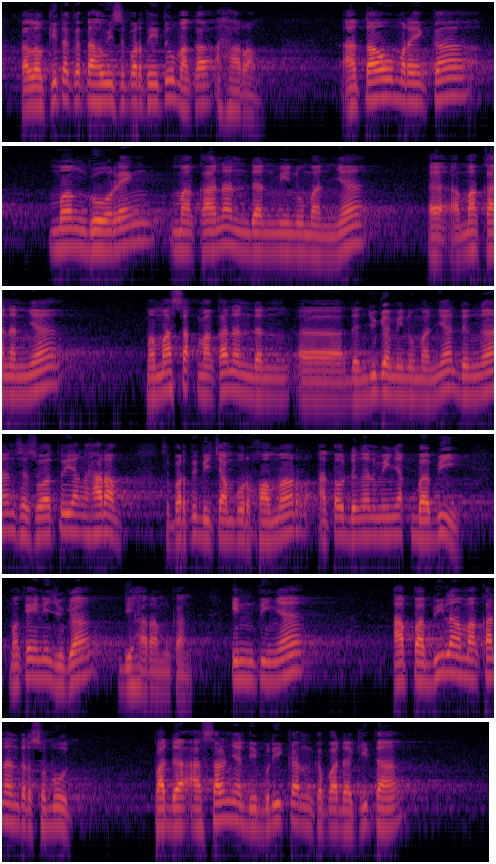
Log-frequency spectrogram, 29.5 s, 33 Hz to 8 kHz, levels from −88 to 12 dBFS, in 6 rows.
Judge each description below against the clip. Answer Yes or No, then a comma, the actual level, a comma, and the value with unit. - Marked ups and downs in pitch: No, average, 3.4 semitones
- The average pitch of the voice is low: No, medium, 145 Hz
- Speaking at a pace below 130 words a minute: Yes, average, 95 wpm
